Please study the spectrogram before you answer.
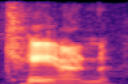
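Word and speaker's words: Cairns: place called KS uh it's actually pronounced can um by the Aussies but it's spelled c a i r NS Karn it's up on the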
